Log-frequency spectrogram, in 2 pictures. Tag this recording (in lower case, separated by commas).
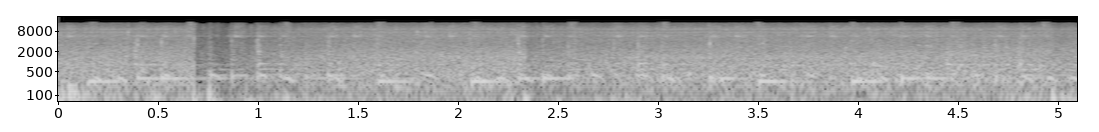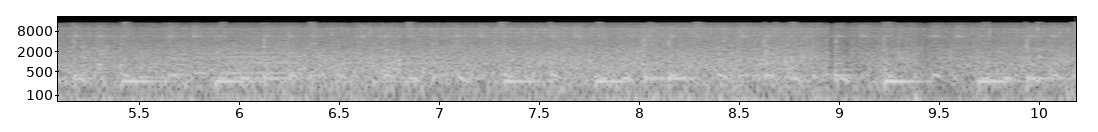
rowboat, music, kayak rowing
